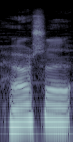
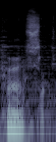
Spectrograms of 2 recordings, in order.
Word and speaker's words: Herschel: hier sehen von wilhelm Herschel also ja jetzt habe ich den Vornamen Deutsch den Nachnamen englisch ausgesprochen das war in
